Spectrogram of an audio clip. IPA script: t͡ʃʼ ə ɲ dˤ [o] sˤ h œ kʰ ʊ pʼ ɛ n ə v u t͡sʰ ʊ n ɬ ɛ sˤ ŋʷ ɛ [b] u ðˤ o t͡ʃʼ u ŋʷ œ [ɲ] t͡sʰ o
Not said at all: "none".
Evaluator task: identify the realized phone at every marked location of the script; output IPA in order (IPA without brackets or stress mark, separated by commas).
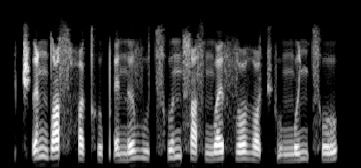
u, f, ɲ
